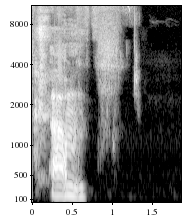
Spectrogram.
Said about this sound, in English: So I'm going to take a sip of my emotional support tea.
